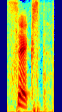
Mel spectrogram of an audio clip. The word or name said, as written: sixth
